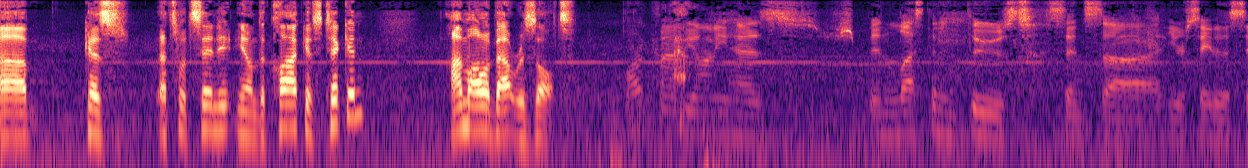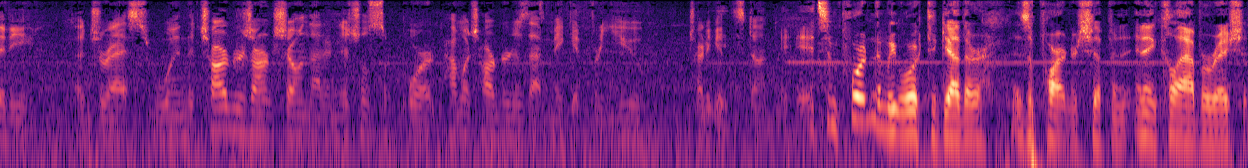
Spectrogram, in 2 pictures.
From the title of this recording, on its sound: Stadium Press Conference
